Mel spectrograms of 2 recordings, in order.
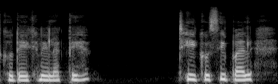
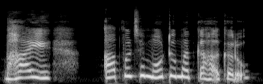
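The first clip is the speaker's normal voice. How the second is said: higher, petulant little-sister complaint; annoyed whine; 7 semitones higher than usual. A narrator's reading. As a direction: pout it at your brother. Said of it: "Meera चिढ़कर बोली". (चिढ़कर, ऊँची आवाज़ में शिकायत)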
